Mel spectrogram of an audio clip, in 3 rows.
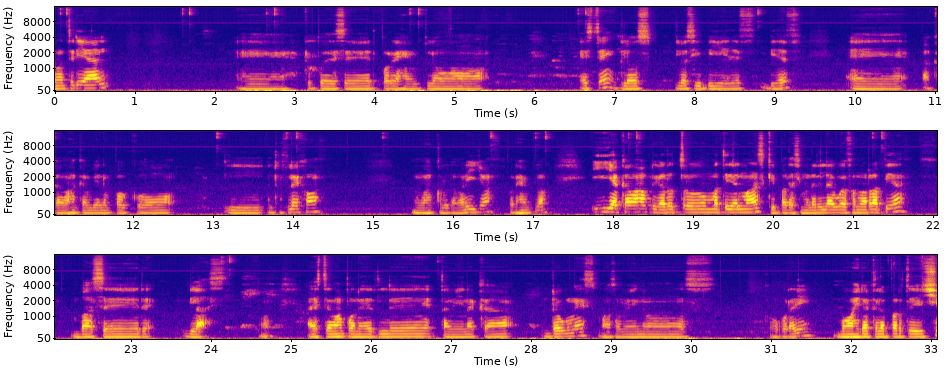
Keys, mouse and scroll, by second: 0.1 click, 2.6 click, 4.5 click, 8.8 click, 11.0-13.2 drag, 14.0 click, 17.0 click, 18.3 click, 21.3 click, 26.9-31.7 drag.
